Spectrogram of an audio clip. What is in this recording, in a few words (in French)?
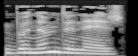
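"bonhomme de neige", French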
